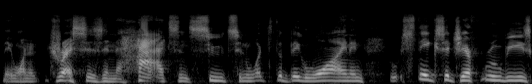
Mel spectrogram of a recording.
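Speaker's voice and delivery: usual speaking voice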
